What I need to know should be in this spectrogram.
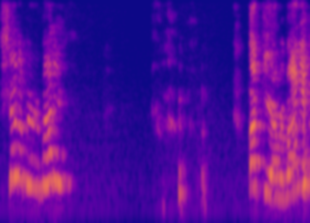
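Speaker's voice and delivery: very high, squeaky puppet voice. Retelling how the kids play with the Crispy puppet: Crispy puppet voice. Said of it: "be fucking with the Crispy puppet".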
